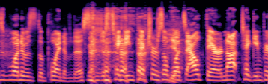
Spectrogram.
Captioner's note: laughing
